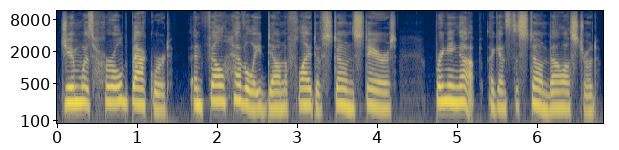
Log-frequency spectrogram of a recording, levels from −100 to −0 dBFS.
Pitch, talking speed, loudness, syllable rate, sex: 200 Hz, 165 wpm, -18 LUFS, 5.1 syllables/s, female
